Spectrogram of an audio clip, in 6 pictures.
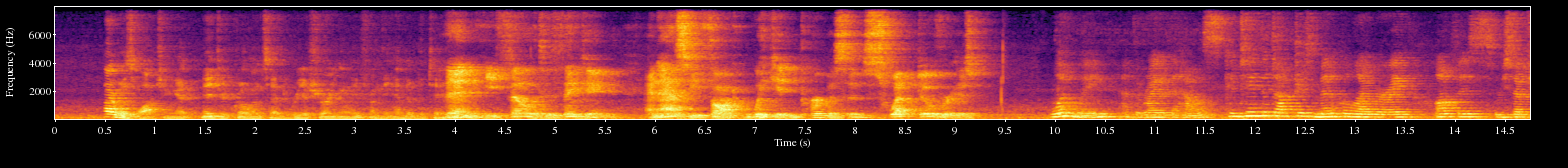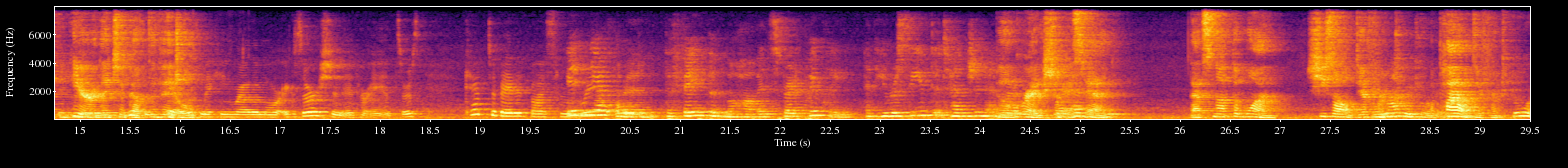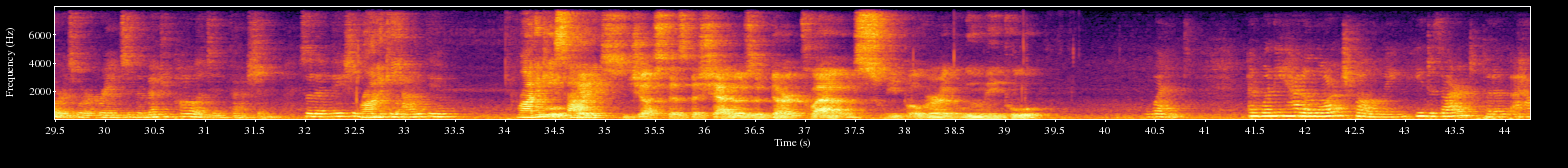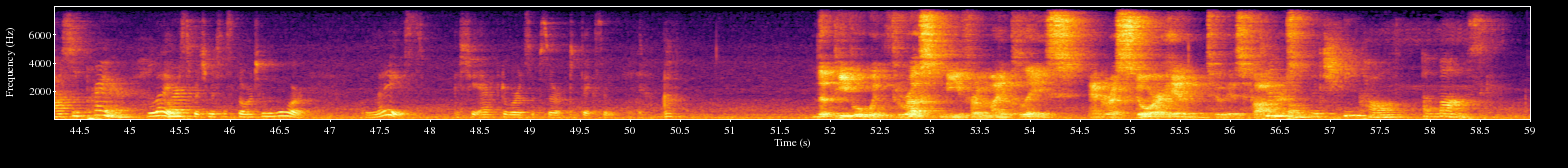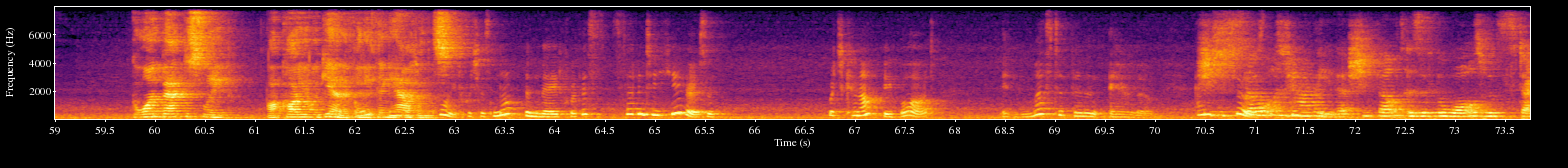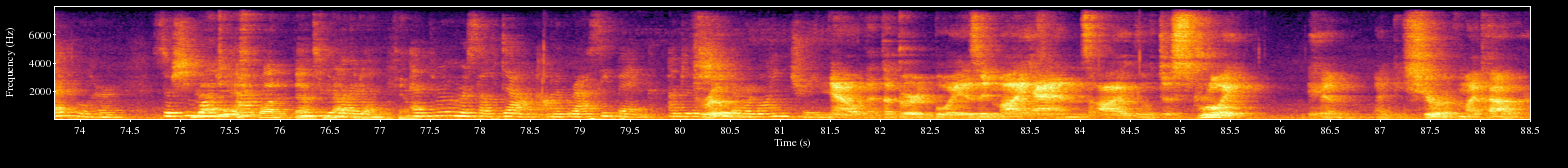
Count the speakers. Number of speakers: six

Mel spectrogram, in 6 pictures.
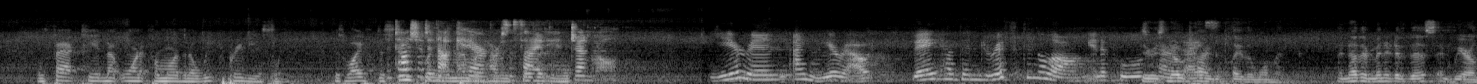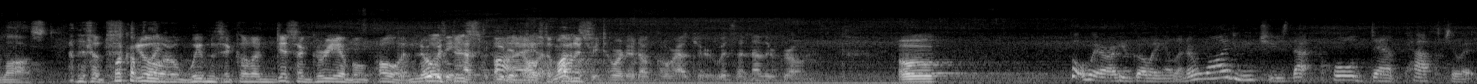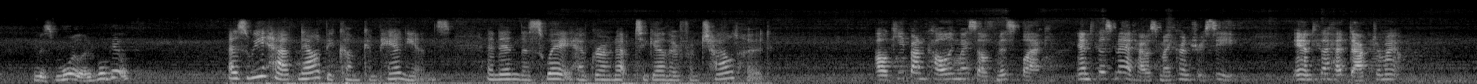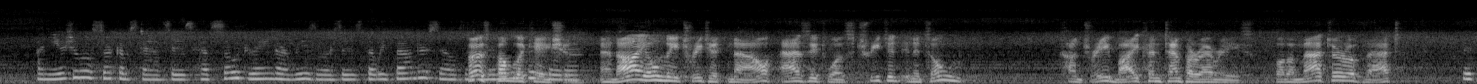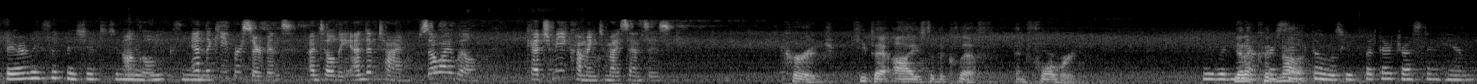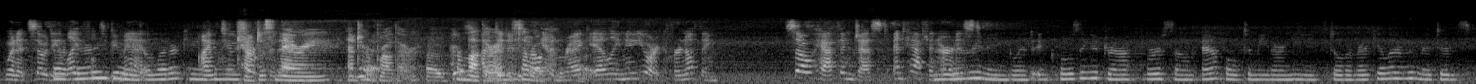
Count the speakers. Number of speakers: ten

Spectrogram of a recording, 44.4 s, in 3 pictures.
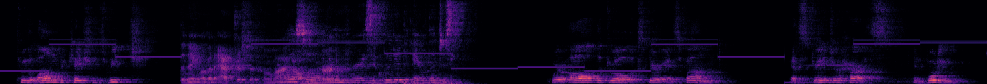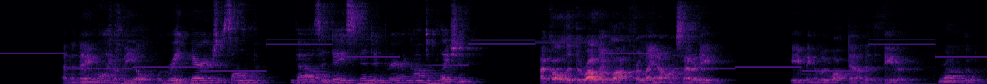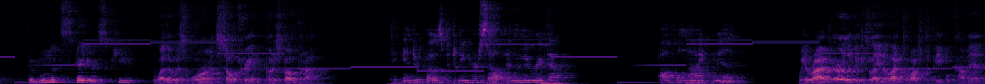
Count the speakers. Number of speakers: three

